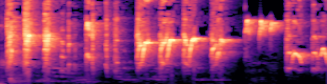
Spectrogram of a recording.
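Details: Olive-backed sunbird (kolibri ninja) song played as a lure to get a bird singing: rapid, high, thin twittering with piercing sustained whistled notes, continuous and busy throughout.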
